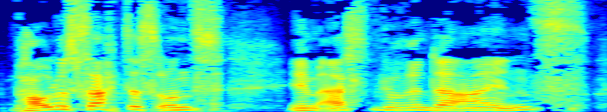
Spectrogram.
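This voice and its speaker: Bright, husky-voiced preacher man. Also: high voice, normal speed. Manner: addresses the congregation directly, reads scripture aloud with emphasis. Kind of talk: sermon.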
